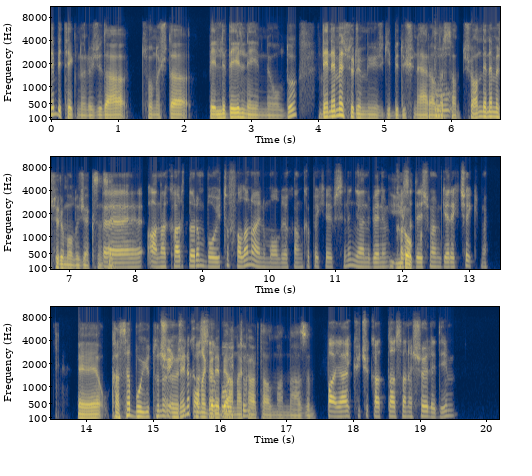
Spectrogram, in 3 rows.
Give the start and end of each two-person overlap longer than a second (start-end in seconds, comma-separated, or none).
15.1-16.6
